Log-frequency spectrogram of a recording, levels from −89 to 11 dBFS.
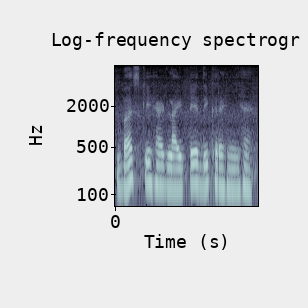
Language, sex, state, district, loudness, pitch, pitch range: Hindi, male, Uttar Pradesh, Lucknow, -16 LUFS, 130 Hz, 125-140 Hz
